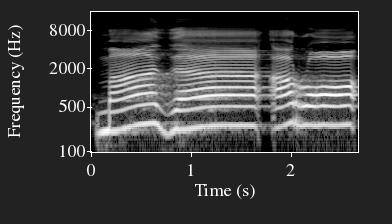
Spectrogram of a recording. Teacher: ذال کے ساتھ جو الف ہے, الف کے اوپر مد ہے تو اس کو ہم نے 4 حرکات کے برابر کھینچنا ہے. ماذا ارا. اب یہاں پر را پر پڑھی جائے گی کیونکہ را زبر کے ساتھ ہے.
